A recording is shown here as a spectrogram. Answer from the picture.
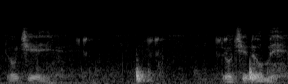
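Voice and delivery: tender, halting reunion; hushed plea. Acted. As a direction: ask gently, afraid she won't know him. Husband returns after long absence.

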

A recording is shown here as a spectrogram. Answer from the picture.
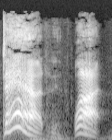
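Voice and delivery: high, stunned "Dad, what?"; shocked. Retold or imitated. Son reacting to drunk dad, stunned and high. Son's shocked reply retold.

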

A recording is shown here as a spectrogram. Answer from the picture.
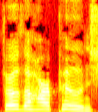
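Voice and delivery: storybook shouted order; sailor's yell. A narrator's reading. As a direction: yell the command to the crew. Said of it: "yelled the sailor".

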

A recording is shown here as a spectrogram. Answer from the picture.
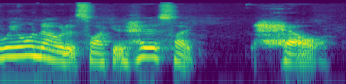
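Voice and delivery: ordinary talk, nothing marked

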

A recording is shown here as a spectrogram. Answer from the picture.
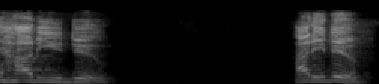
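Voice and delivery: a prim, breezy how-do-you-do; mock polite greeting. Shown as a demonstration. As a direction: greet the ex politely and keep walking. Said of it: "I think".

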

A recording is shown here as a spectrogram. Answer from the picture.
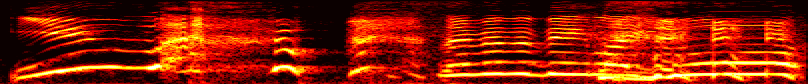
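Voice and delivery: laughing mock outrage. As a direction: splutter it through giggles. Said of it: "she'd be like".

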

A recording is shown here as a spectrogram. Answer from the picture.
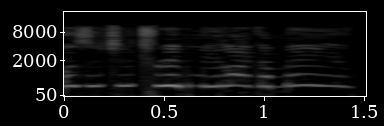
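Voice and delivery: high, indignant challenge; high incredulous comeback; indignant retort. Retold or imitated. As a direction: throw the question back at him. Retort to the man.

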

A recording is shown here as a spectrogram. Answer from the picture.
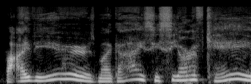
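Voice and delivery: high, drawn-out celebratory cheer; hyped congratulation. Real, not acted. Host cheering guest's five years in the crew, hyped congratulation.

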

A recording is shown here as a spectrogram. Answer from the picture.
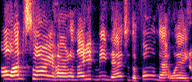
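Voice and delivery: imitating a cowed assistant apologising to the boss; cowering apology. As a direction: cringe and grovel. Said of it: "if you cower and go".

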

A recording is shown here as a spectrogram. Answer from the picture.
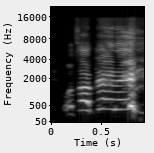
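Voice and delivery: high, hammed-up party greeting; owner's greeting. Owner greets Danny while bumping music, high excited call. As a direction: squeal it like a hyped bar owner. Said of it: "He's just going".

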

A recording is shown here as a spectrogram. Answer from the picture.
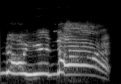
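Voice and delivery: put-on high, loud, slow kid's no; defiant four-year-old. Mom voicing her defiant son to the host, high, loud and slow. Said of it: "He's like".

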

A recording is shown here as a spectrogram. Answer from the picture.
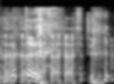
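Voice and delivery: usual speaking voice

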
